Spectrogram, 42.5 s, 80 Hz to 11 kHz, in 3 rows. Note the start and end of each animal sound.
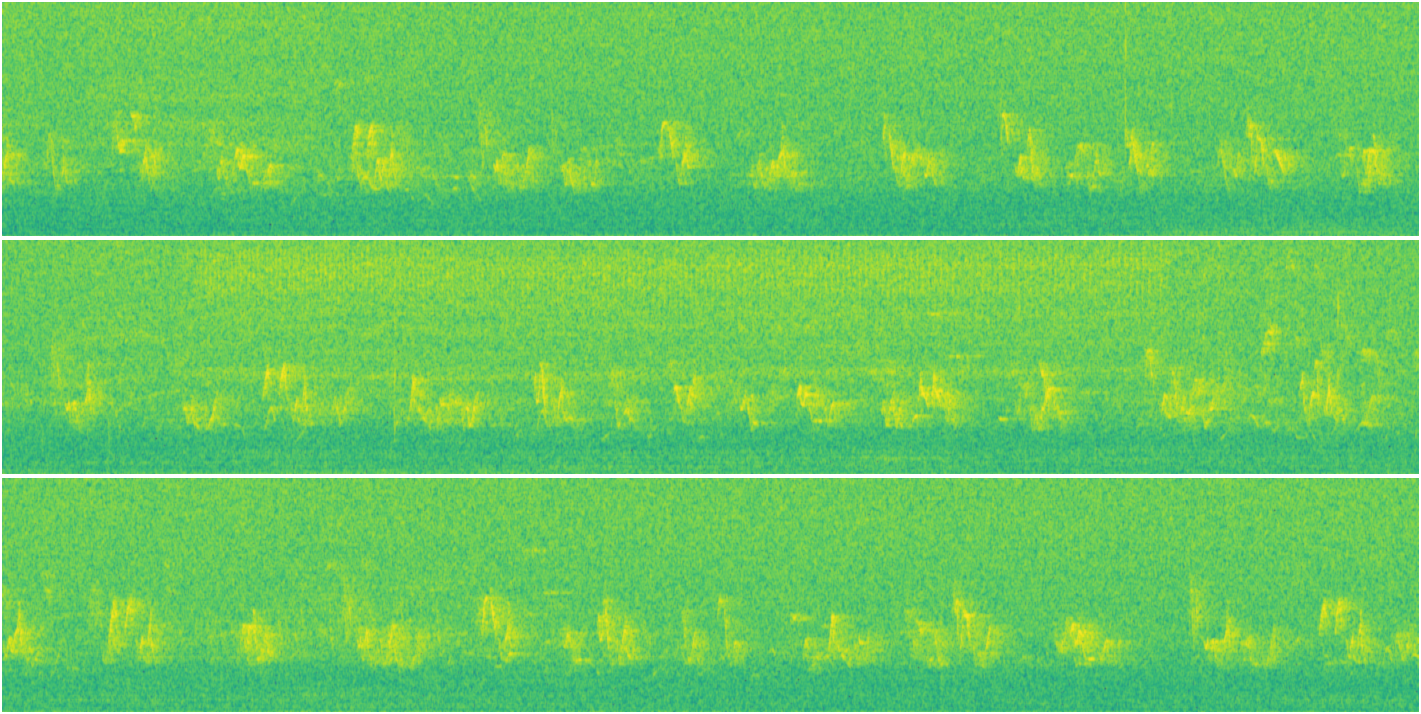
0.0s-42.5s: Red-eyed Vireo (Vireo olivaceus)
16.1s-26.8s: Red Squirrel (Tamiasciurus hudsonicus)

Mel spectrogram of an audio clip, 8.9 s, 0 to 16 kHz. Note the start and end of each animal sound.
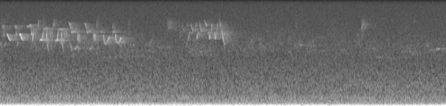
0.0s-2.8s: Indigo Bunting (Passerina cyanea)
3.5s-4.7s: Chestnut-sided Warbler (Setophaga pensylvanica)

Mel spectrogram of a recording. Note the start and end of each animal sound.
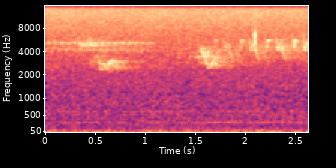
0.0s-1.2s: Pine Warbler (Setophaga pinus)
0.0s-2.6s: Red-eyed Vireo (Vireo olivaceus)
1.3s-2.6s: Ovenbird (Seiurus aurocapilla)

